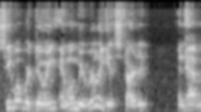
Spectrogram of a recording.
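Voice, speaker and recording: Speaking with a Midwestern US accent, a man talks at a moderate pace in a high pitch. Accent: US Midwest. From Michigan, US. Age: 60s. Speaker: livestreamer. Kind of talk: casual live stream chat. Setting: spare bedroom at home. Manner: enthusiastic.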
